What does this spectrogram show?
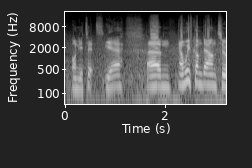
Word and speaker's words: Uneticky: village of Uneticky, which we were told is pronounced Uneticky.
